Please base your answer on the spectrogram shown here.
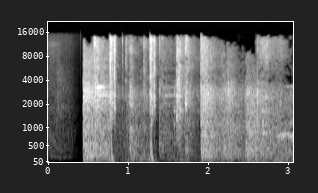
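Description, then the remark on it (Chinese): Gunshots ring out in quick succession late at night outside a home in Sanxia, New Taipei City, where a group dressed in black also smashed cars and set off firecrackers. A run of sharp, loud cracks at an uneven rhythm over a constant, harsh wash of noise, with no one speaking. “清脆枪响连发，一伙人开始惊恐窜逃。”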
